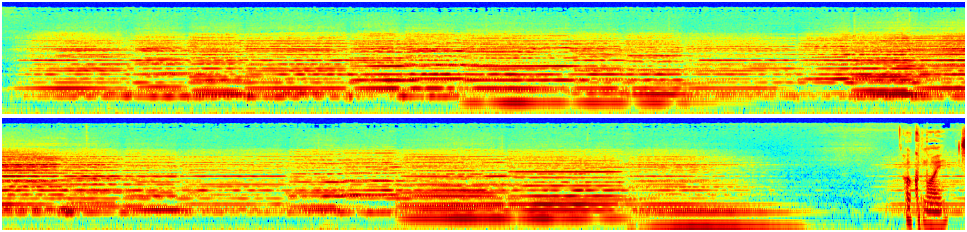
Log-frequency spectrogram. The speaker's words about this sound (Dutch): Heeft Schubert dat lied, die melodie, opnieuw gebruikt voor dat veertiende strijkkwartet. Ja, voor dat andante, voor dat tweede deel. En hij doet er iets mee en dan klinkt dat zo ineens.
